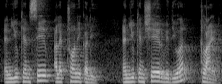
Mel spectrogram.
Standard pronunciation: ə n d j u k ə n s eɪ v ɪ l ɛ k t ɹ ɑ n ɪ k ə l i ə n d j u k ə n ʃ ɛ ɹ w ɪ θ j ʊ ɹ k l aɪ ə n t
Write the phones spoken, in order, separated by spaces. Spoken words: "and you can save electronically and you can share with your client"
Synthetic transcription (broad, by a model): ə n d j u k ə n s eɪ v ɪ l ɛ k t ɹ ɑ n ɪ k ə l i ə n d j u k ə n ʃ ɛ ɹ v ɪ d j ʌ ɹ k l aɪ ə n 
